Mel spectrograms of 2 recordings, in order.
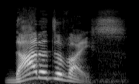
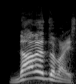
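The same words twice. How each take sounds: First: Slow, louder not a device with each word stressed; emphasized. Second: "Not a device" repeated louder and higher; mocking repeat of "Not a device", punched; emphatic repeat. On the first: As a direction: lean hard on "not a device". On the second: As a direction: hammer "Not a device" home again. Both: Shown as a demonstration. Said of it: "They keep emphasizing".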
